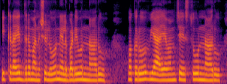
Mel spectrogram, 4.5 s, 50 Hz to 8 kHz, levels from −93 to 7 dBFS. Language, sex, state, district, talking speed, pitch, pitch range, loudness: Telugu, female, Telangana, Hyderabad, 120 wpm, 210 Hz, 195-220 Hz, -16 LUFS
